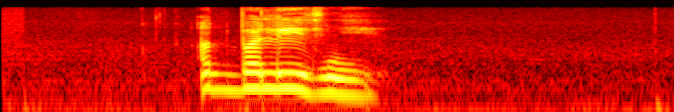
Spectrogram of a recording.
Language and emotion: Russian, neutral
